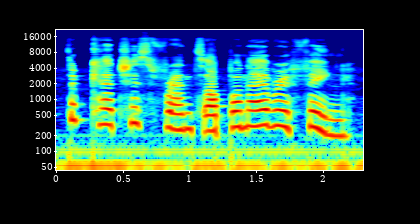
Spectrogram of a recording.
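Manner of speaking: plain reading voice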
